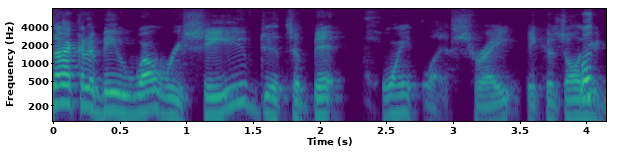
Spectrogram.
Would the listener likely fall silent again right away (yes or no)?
no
